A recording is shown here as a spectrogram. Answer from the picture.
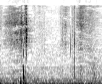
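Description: Sheets of paper rustling and being shuffled in two short bursts, each with a light click, over a steady low electrical hum.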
